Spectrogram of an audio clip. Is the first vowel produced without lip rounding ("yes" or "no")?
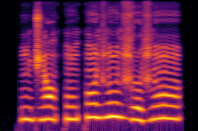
no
